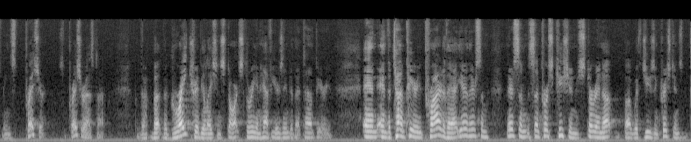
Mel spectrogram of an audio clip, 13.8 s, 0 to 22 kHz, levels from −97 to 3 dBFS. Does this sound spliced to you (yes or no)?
no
